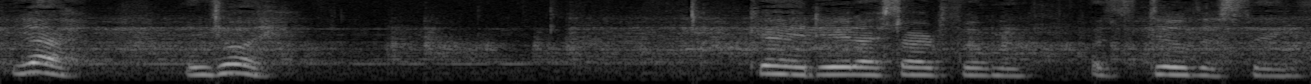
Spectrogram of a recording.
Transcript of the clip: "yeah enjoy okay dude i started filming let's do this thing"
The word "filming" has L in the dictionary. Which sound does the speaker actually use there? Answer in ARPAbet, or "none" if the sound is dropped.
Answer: L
